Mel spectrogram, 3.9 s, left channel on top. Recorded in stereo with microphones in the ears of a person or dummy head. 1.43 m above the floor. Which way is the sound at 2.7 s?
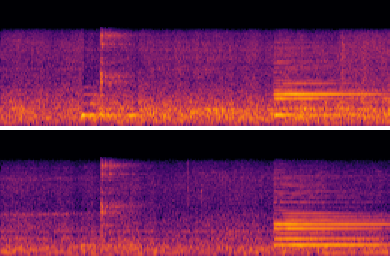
Centre (ahead or behind).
